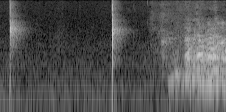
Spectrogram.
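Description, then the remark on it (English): Two sharp, crisp finger snaps marking the start and end of a session of resting in awareness, about a second and a half apart, loud with quiet between them, followed by a rising wash of soft noise or murmuring toward the end. “I'll snap my fingers, we'll start, and then when I snap it the second time, then the session's over.”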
